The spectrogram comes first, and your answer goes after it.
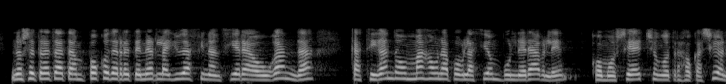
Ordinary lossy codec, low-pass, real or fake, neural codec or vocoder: none; 5.4 kHz; real; none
